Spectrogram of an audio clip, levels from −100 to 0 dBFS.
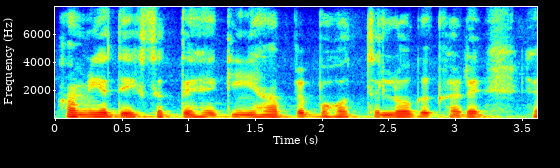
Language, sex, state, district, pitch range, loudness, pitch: Hindi, male, Tripura, West Tripura, 125-135 Hz, -16 LUFS, 130 Hz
